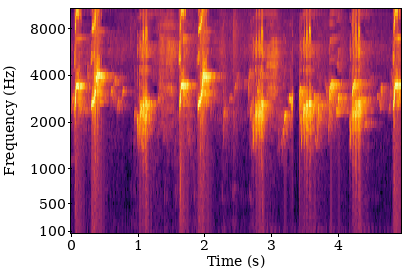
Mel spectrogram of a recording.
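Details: Kutilang emas lure recording: sharp clicks, each followed by buzzy chirps and clear whistled notes, repeating about every half second to second in an uneven rhythm.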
